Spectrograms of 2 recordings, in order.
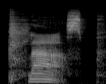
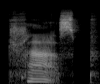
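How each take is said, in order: Both takes have the same delivery.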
